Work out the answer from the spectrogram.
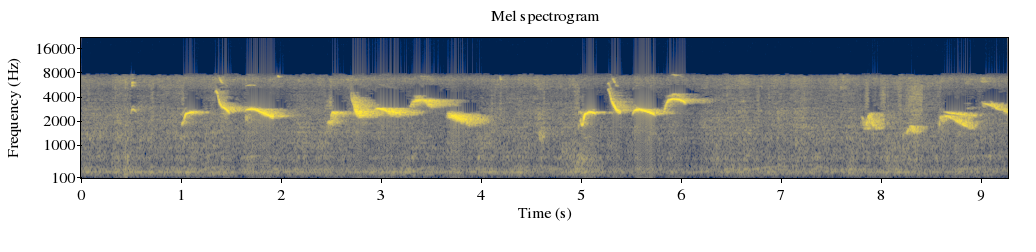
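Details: An 8-month-old captive-bred Green-winged Saltator (Saltator similis) learning to sing: quick clear whistled phrases, sliding and rising, delivered in short bursts with brief pauses; faint background hum.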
